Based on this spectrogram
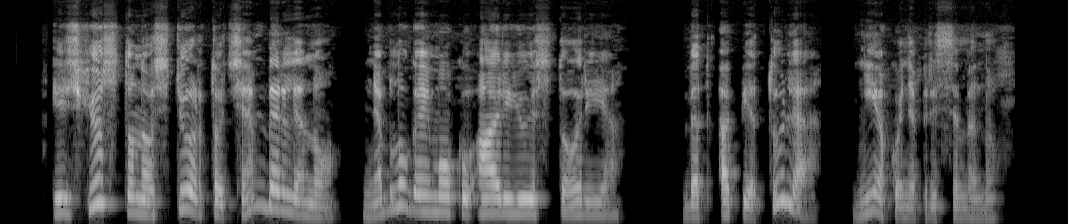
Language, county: Lithuanian, Alytus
